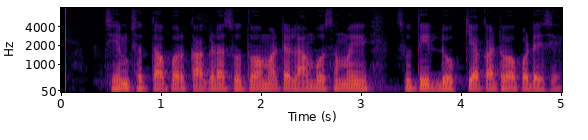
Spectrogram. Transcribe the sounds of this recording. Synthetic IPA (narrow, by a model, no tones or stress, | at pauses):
d͡ʒemt͡ʃʰət̪ːapəɾkaɡɽasod̪ʱʋamaʈelãmbosəməjsud̪ʱiɖokjakaʈʰʋapəɽet͡ʃʰe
